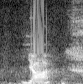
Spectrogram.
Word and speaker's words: Я: voir avec le R, je le prononce encore une fois, c'est Ya, ou comme le dirait une native. Я.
